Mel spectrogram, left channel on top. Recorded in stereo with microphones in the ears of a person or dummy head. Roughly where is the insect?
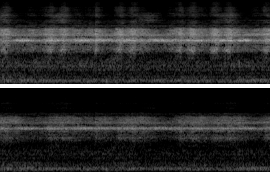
Left.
